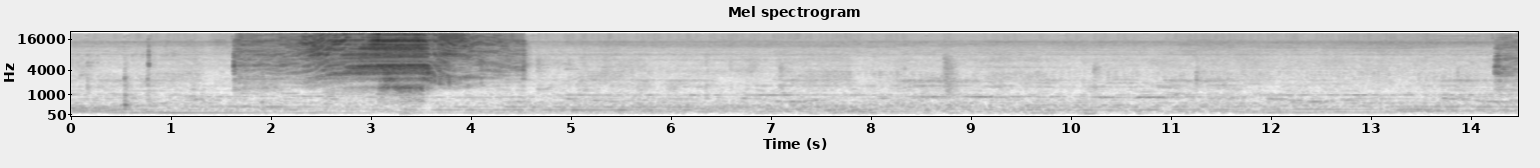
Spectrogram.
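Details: Brief high-pitched whirring of a dental drill seating an implant in the maxilla to just subcrestal, then quieter room sounds with faint background music. Implants are buried for integration with high torque. Dental implant drilling.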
